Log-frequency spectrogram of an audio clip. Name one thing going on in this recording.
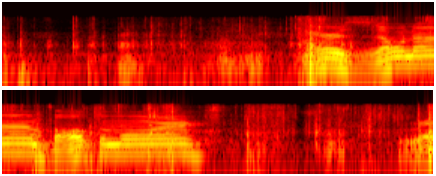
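Plastic wrap crinkles and rustles as hands tear it open.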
